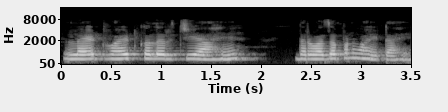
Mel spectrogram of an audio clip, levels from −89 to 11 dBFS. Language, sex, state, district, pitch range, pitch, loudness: Marathi, female, Maharashtra, Dhule, 255-270 Hz, 260 Hz, -15 LUFS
